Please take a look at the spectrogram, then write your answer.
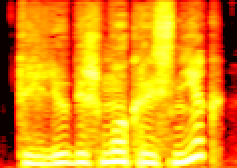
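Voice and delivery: stunned question. A narrator's reading. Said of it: "ошарашенно спросила Лу".

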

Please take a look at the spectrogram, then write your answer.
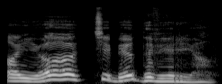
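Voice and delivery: slow, hurt reproach; bitter. A narrator's reading. Juniper reproaching the beaver he trusted, bitter. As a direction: draw it out with bitterness. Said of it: "горько произнёс можжевельник".

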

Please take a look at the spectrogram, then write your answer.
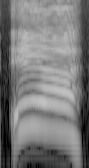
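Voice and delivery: high desperate call; shouting. A narrator's reading. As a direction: cry out the name into the dark. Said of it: "закричала вдруг я".

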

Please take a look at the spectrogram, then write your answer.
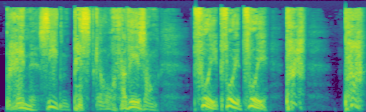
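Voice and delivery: building to high, loud spitting; violent disgust. A narrator's reading. Raging man alone with his verse, violent disgust. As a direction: list the horrors, then spit out revulsion.

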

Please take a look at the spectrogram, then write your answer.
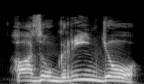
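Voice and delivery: slow, high-pitched insult; furious yell. A narrator's reading. Martin yells back at Nancy, high angry shout. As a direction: yell it out, stretching the words. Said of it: "ordította Martin".

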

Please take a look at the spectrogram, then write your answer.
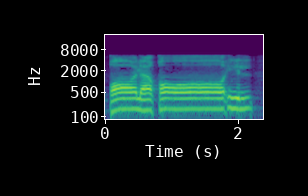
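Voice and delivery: long drawn heavy alif in قال قائل; slow demo. Shown as a demonstration. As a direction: stretch the alif in قال قائل full and heavy after the qaf. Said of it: "لما أنت بتقول".

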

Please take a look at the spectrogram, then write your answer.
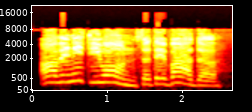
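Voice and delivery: slow, high call into a deaf ear; loud shout. A narrator's reading. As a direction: shout it slowly so the old woman hears. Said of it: "strigă tare în urechii tanti Mali".

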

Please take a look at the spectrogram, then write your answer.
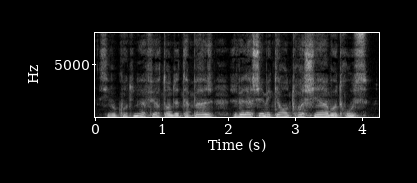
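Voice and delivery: vieil homme hargneux qui menace, voix plus aiguë; menace irritée, plus aiguë. A narrator's reading. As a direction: chasse le visiteur d'un ton aigu et hargneux. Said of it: "dit une voix". (vieillard qui menace un intrus, voix aiguë et hargneuse)

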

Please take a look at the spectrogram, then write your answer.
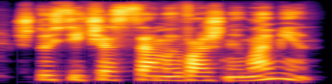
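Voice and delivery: ordinary delivery

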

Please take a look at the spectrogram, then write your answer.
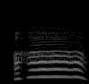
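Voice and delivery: high wailing cry; wailing scream. A narrator's reading. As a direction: wail out in shock. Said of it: "возвопила я".

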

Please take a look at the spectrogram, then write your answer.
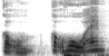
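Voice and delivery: put-on girl stammering at the young master who scared her; stammering question. A narrator's reading. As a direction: stammer it out, still shaken. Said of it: "lắp bắp hỏi".

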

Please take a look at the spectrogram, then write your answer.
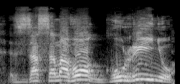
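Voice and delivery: plain reading voice

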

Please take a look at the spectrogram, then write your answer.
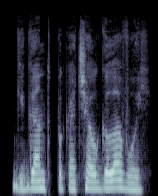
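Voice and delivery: usual speaking voice

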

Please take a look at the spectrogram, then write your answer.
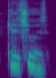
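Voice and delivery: mildly mocking repeat of Quelle chose; ironic echo. Sophie mocking Ravensbird's question, ironic. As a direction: toss back Quelle chose with a light ironic lift. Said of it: "Répéta Sophie ironiquement".

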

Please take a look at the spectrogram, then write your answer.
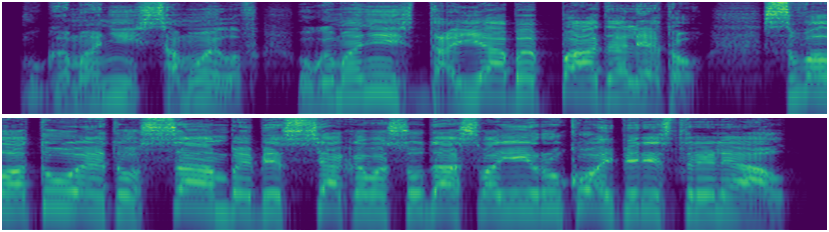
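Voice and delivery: loud, high heated shout; calm him, then erupt yourself; rising anger. A narrator's reading. Zaytsev shouts back at Samoylov, loud heated.

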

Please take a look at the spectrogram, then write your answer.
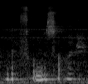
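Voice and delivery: soft whispered plea. Real, not acted. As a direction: whisper the question hopefully. Whispered repeat of the request.

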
